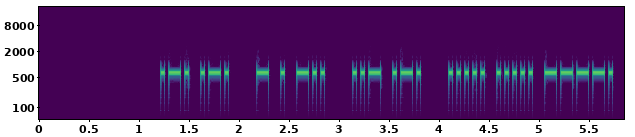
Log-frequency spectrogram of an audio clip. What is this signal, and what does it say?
Morse code, heard as a keyed tone, about 32 wpm, 690 Hz. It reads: RR TED UR 559
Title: SOTA QSO Practice 30wpm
